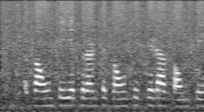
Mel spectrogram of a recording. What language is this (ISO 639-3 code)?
pan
